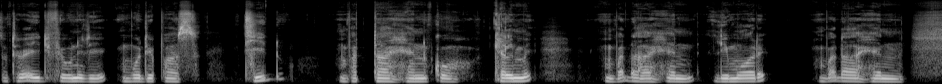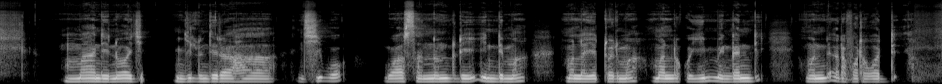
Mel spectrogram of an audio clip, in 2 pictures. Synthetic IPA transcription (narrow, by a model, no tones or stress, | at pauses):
sɔtawɛajidifewnidɛmodɛpas | tʰiɗu | mbatːahɛnkɔ | kʰɛlmɛ | mbaɗahɛnlimɔɾɛ | mbaɗahɛn | mandinoːd͡ʒɛ | ɲd͡ʒilːundiɾaɦa | d͡ʒiɓɔ | wasanandudɛinːdɛmamalːajɛtːodɛmamalːakɔjimɓɛŋɡanːdiwoniɗɛaɗafɔtawadːɛ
